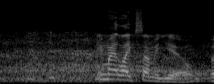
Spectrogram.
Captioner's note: laughter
